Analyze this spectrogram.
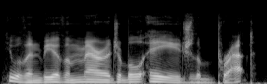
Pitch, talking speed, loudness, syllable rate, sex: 105 Hz, 225 wpm, -18 LUFS, 5.6 syllables/s, male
